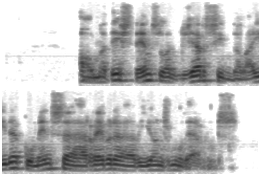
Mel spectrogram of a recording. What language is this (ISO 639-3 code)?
cat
